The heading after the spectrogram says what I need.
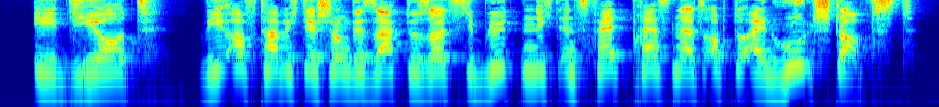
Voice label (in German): Energisch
